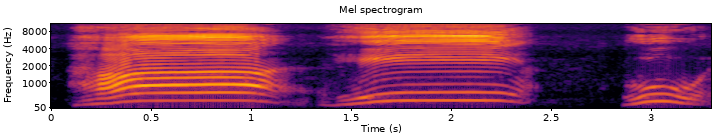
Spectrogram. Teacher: یہ بڑی ہا ہے، اقصائی حلق سے اس کا مخرج ہے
